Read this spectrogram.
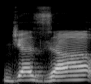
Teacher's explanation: فما جزاء من، فما میم کو تھوڑا سا لمبا کریں گے کیونکہ الف مدہ ہے، جزاء زا میں سیٹی کی آواز اچھے سے آئے گی، اور زا کو ہم اچھے سے لمبا کریں گے کیونکہ یہاں بھی مد بن رہی ہے، الف مدہ کے بعد حمزہ آ گیا ہے تو مد متصل بن رہی ہے، یعنی ایک ہی کلمے میں ہے مد۔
